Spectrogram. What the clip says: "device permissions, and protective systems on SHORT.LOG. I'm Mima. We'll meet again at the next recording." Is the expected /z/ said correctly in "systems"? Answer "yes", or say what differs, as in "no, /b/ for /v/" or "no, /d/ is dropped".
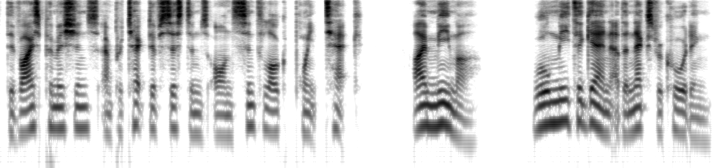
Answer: yes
